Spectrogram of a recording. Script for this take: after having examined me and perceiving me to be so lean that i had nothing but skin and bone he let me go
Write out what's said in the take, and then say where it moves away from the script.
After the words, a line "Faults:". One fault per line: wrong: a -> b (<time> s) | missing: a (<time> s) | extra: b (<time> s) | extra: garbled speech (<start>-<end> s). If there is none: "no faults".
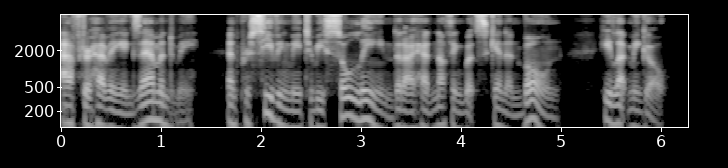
after having examined me and perceiving me to be so lean that i had nothing but skin and bone he let me go
Faults:
no faults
